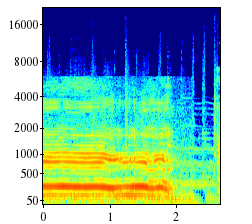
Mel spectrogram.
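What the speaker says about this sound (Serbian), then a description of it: "afrički bivol" An African buffalo gives a long, loud, low mooing bellow that holds steady and then tails off, heard alone and close.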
